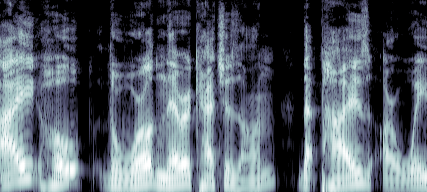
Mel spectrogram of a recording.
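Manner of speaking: very slow, weighty pronouncement; slow solemn declaration. Acted. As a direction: announce it slowly like a decree. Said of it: "these are facts".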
